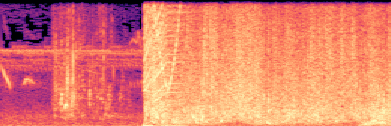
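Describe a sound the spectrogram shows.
Water splashes loudly as a fish strikes.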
